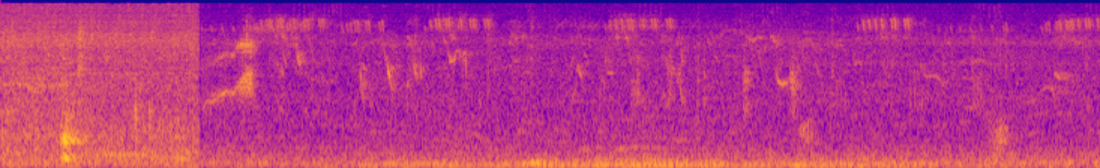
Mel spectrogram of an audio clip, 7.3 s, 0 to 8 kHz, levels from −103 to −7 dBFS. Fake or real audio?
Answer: fake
